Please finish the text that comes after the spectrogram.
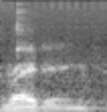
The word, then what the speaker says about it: Reading: in which British City no no it's really based in reading I know I know he's still on we can't be angry but it is pronounced reading okay I have no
